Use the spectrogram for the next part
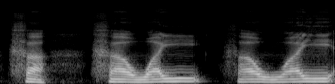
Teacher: Fa, first of all, is from the central incisors touching the wet part of the bottom lip.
